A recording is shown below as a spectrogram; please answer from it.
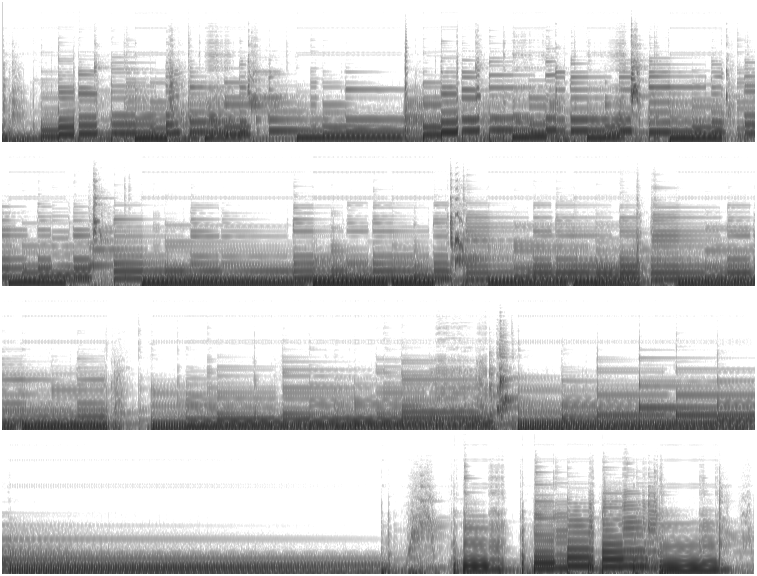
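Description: Pedulla Rapture five-string electric bass played fingerstyle, solo: a run of plucked notes, then long held low notes that slowly fade out, then a quick, busy passage near the end.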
